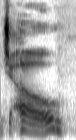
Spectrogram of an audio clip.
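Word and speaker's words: phở: It's it's actually written F P pho, right? But PH in in in Vietnamese is pronounced with an F.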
